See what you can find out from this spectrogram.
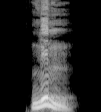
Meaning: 1. singular imperative of nehmen 2. first-person singular present of nehmen
- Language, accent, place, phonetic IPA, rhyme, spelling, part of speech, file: German, Germany, Berlin, [nɪm], -ɪm, nimm, verb, De-nimm.ogg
